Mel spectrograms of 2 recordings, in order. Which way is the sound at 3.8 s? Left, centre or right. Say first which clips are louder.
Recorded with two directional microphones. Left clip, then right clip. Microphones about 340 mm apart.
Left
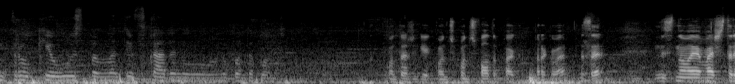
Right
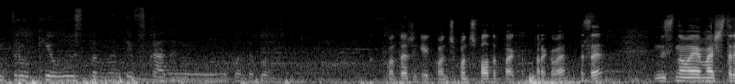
Right 2 dB; right.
